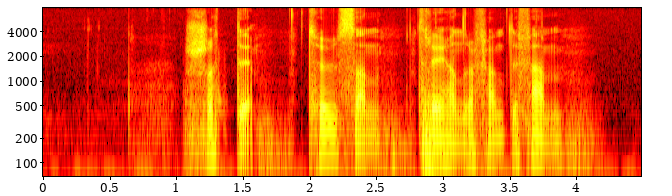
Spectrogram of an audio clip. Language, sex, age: Swedish, male, 20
